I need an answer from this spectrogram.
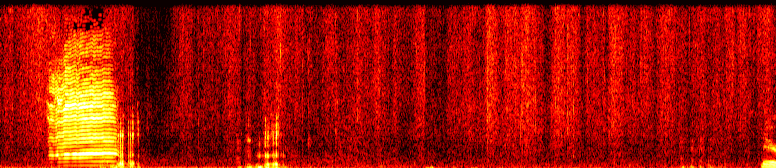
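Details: Zwartbles ewe on a regenerative farm in County Kilkenny, Ireland, just after lambing twins unaided, gives one loud wavering bleat near the start; softer short bleats follow, with light background noise and a brief rising call at the end.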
